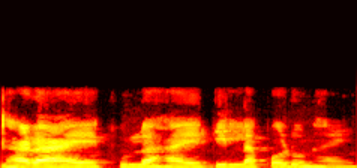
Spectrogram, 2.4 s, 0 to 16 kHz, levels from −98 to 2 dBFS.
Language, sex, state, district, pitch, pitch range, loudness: Marathi, female, Maharashtra, Chandrapur, 195 Hz, 185-195 Hz, -17 LUFS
